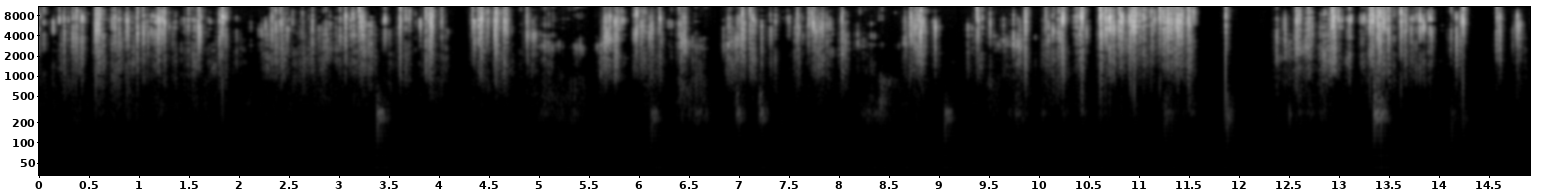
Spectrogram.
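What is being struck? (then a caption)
Broken hard candy pieces. A pile of small, solid broken white Mentos hard-candy pieces on a dark surface is pressed and crushed by the fingertips of both hands with long dark-painted nails. Dense bursts of dry, bright crunching and sharp cracking come in quick clusters with brief silent gaps, almost entirely high-pitched with no low end.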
